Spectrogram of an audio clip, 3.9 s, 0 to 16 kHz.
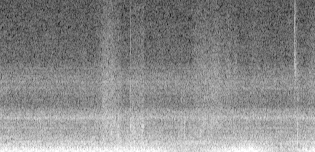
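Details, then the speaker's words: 1980s Technics RS-M230 cassette deck on test through an amplifier and oscilloscope, meters pegged and one channel silent: a steady low buzz, probably 50 Hz mains hum, in the output. A replaced chip later restored clean stereo sound. "i've got nothing on one channel and well and it's probably 50 hertz just buzzing what is that"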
